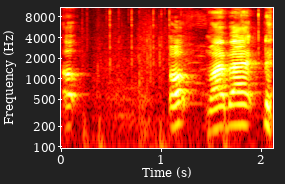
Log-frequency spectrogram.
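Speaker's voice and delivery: ordinary talk, nothing marked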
